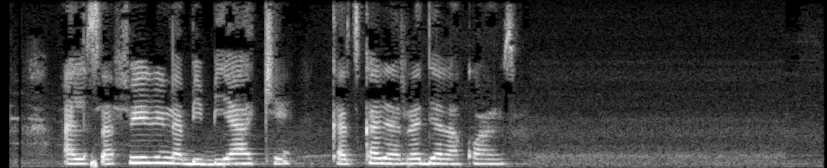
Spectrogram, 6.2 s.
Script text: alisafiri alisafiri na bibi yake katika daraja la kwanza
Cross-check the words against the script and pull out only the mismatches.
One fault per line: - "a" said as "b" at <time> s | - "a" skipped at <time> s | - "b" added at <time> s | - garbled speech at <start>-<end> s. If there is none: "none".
- "alisafiri" skipped at 1.2 s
